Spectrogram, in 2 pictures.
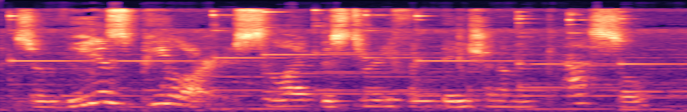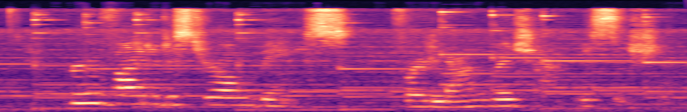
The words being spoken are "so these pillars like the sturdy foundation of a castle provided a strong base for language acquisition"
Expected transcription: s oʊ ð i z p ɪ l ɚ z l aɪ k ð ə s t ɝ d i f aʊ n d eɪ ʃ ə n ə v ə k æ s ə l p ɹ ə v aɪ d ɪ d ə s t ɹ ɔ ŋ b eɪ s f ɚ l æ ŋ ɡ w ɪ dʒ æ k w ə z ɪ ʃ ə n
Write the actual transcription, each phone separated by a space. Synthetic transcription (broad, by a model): s oʊ ð i z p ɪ l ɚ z l aɪ k ð ə s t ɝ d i f aʊ n d eɪ ʃ ə n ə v ə k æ s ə l p ɹ ə v aɪ d ɪ d ə s t ɹ ɔ ŋ b eɪ s f ɚ l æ ŋ ɡ w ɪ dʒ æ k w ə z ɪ ʃ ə n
